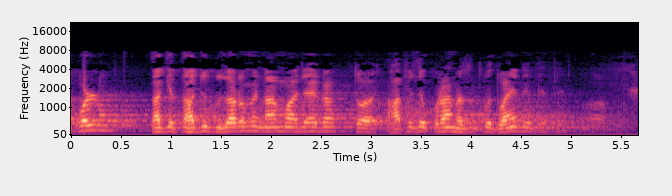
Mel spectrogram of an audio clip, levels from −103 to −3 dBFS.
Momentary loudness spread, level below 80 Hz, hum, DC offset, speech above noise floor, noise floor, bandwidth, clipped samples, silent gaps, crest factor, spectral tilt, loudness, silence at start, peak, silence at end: 14 LU; -72 dBFS; none; 0.1%; 23 dB; -48 dBFS; 7.6 kHz; under 0.1%; none; 20 dB; -7 dB/octave; -25 LUFS; 0 s; -6 dBFS; 0 s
